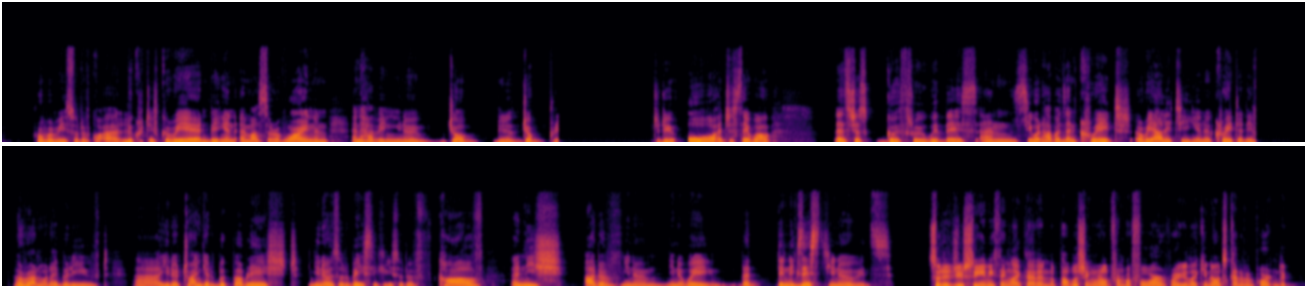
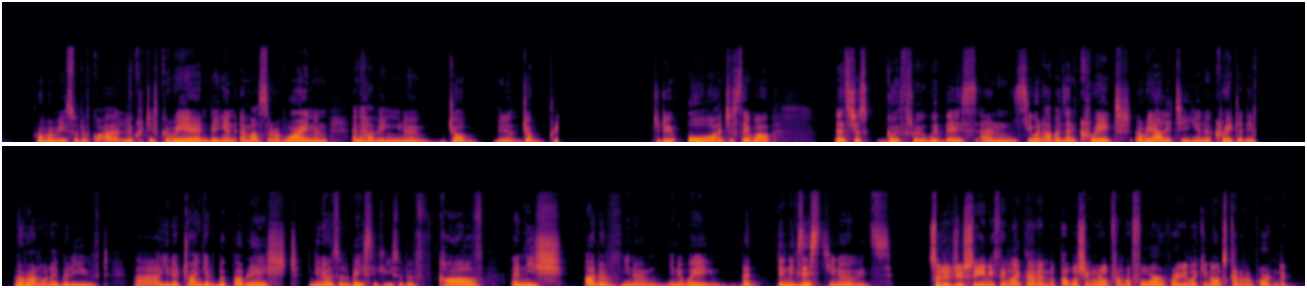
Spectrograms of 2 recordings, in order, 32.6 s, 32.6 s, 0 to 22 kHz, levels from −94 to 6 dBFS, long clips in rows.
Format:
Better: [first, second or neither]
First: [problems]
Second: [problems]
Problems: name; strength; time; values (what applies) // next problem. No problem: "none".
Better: neither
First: audio cutting out; at 7 s for 1 s and at 16 s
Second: audio cutting out; at 7 s for 1 s and at 16 s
